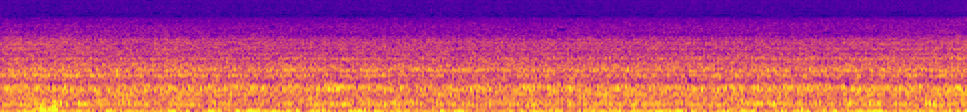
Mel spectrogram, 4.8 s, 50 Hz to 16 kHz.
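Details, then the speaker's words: VEVOR 8kW 12V all-in-one diesel air heater, running hot with exhaust pipe wrap starting to smoke, settings not yet tuned: steady soft rush of air over a low, even rumble, no knocks or surging; quiet normal running. "really quiet it just sounds like a bunch of air"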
